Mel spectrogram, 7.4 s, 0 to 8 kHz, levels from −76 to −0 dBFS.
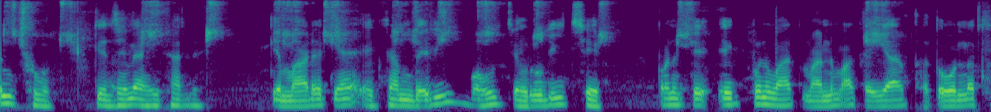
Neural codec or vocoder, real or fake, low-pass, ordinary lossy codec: codec, 16 kHz, 4 kbps, X-Codec, HuBERT features, trained on balanced general audio; fake; none; none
